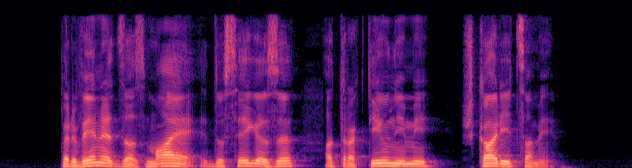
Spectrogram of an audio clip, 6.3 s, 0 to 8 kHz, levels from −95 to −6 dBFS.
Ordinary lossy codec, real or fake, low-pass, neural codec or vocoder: MP3, 64 kbps; real; 7.2 kHz; none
